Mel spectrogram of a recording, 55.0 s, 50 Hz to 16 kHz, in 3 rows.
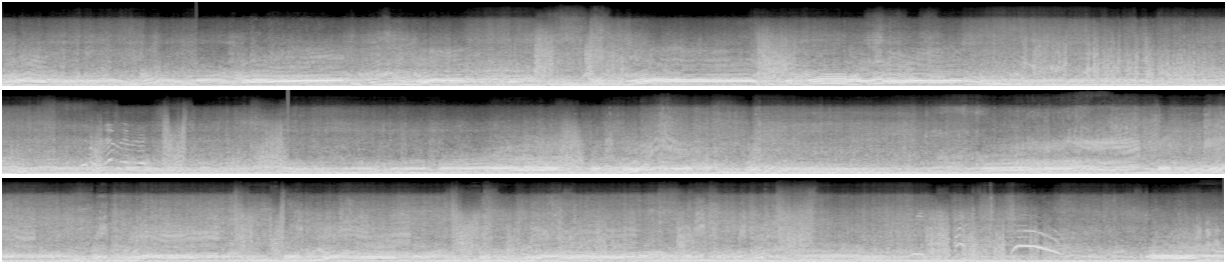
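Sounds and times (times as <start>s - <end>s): dirt bike engine revving: 0.0s - 51.9s, 52.6s - 55.0s.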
